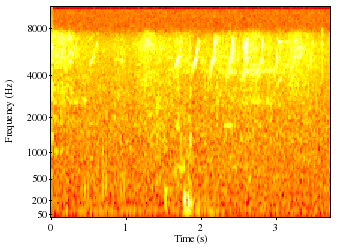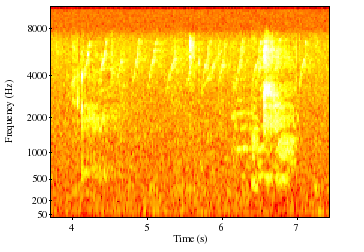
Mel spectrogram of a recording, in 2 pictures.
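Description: Near silence with faint, rapid bird chirps in the background. A soft low thump comes about two seconds in, and a brief, slightly louder sound near the end.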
